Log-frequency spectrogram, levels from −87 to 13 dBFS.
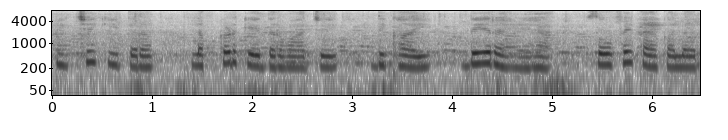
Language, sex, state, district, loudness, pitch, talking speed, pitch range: Hindi, female, Punjab, Fazilka, -17 LUFS, 245 Hz, 130 wpm, 220-265 Hz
